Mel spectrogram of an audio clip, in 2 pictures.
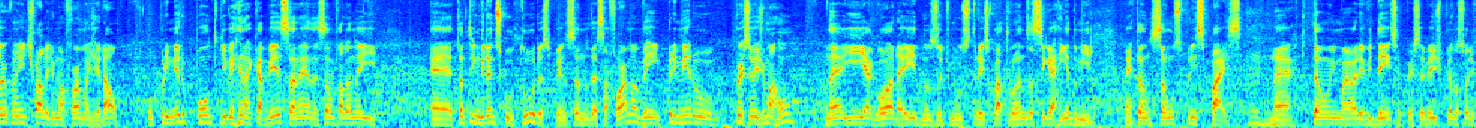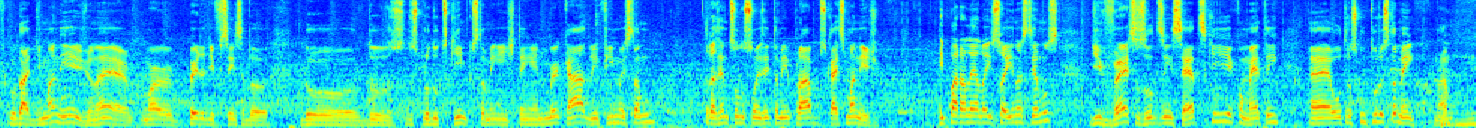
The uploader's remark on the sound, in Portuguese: Especial Hortitec. Estamos ao vivo na Hortitec 2023.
